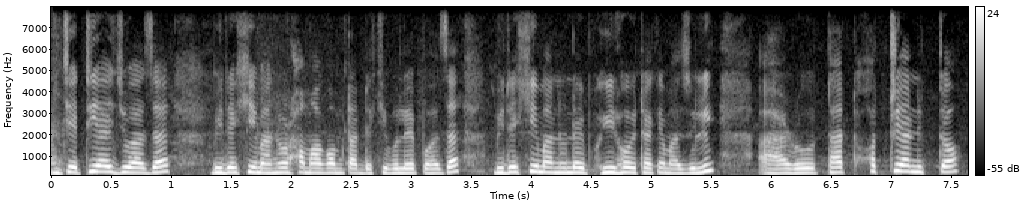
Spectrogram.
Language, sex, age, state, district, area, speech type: Assamese, female, 30-45, Assam, Udalguri, rural, spontaneous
